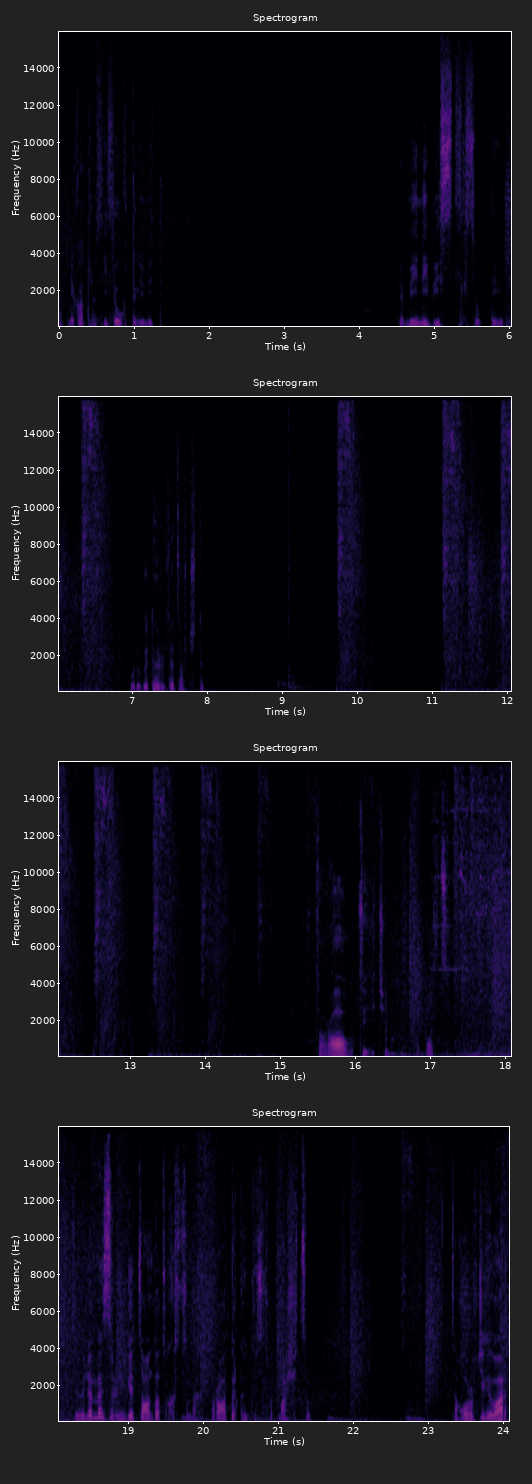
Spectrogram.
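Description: Game spells crackle and whoosh in quick bursts.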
